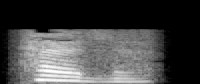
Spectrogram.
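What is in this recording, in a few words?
"hurdler", English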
